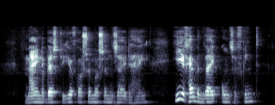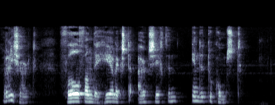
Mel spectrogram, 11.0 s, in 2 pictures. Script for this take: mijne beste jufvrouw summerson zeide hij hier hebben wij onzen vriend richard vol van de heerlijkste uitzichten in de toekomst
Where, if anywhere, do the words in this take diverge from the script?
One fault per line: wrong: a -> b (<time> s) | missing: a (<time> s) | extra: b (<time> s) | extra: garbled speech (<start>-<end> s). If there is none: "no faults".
no faults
